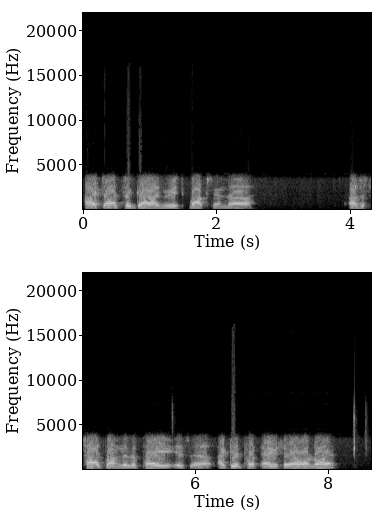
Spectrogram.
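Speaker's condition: Cerebellar ataxia; gets around with walker

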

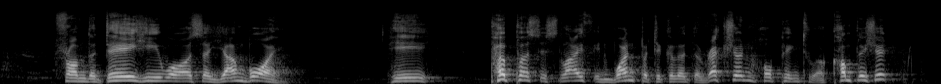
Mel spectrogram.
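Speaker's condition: No condition

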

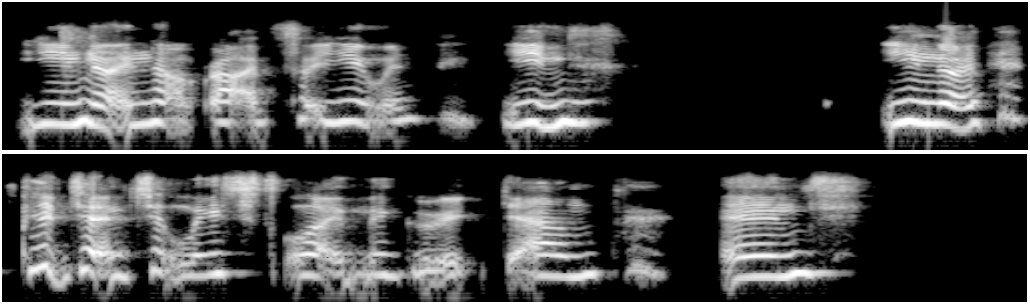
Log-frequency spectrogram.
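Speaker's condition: Cerebral palsy; needs hand to hold on steep stairs

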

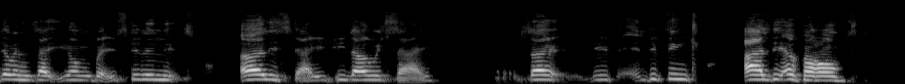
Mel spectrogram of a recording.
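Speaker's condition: Cerebral palsy; left hand usable

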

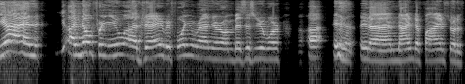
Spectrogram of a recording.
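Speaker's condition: Spastic quadriplegia cerebral palsy

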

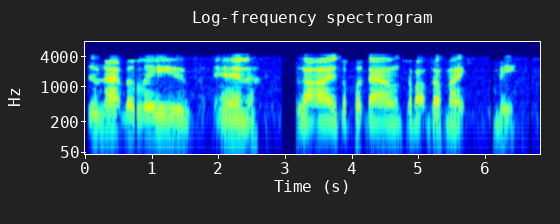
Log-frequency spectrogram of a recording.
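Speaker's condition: No condition

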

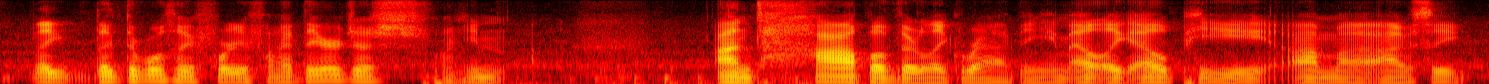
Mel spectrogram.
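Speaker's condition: Stutter; ongoing stutter, not yet overcome; working on stutter, wants to stop stuttering; frequent word and phrase repetitions, fillers um and uh; prolonged sounds

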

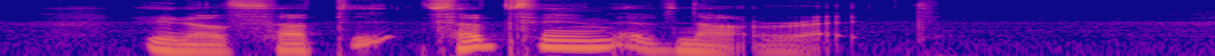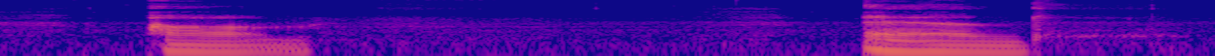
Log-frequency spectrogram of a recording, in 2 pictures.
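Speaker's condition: Speech impediment

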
